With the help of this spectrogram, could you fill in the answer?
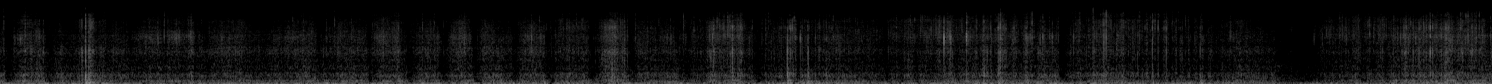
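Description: Fingertips and nails of both hands scratch the fibers at the top of a purple synthetic fiber wig resting on a head form. The result is a steady, dense crinkling and rustling scratch with bright, crackly texture over a soft low rumble, briefly dipping near the end before resuming.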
